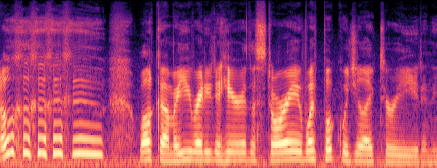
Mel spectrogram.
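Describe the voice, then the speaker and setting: Over clear background noise, a man puts on a character voice, high-pitched for a man and delivered at a very fast pace. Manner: cackling.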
